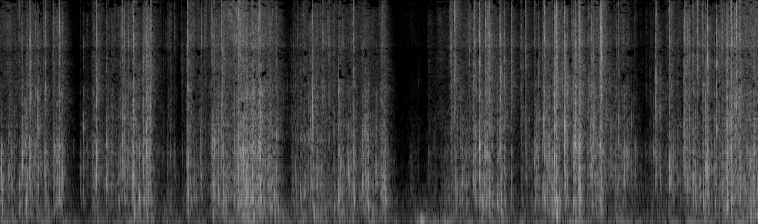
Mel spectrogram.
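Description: A small, mostly emptied Cheetos bag of metallized plastic is held in both hands and waved, shaken and crumpled with the fingertips. It makes bright, dense crinkling in bursts separated by brief pauses, with almost no low end.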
